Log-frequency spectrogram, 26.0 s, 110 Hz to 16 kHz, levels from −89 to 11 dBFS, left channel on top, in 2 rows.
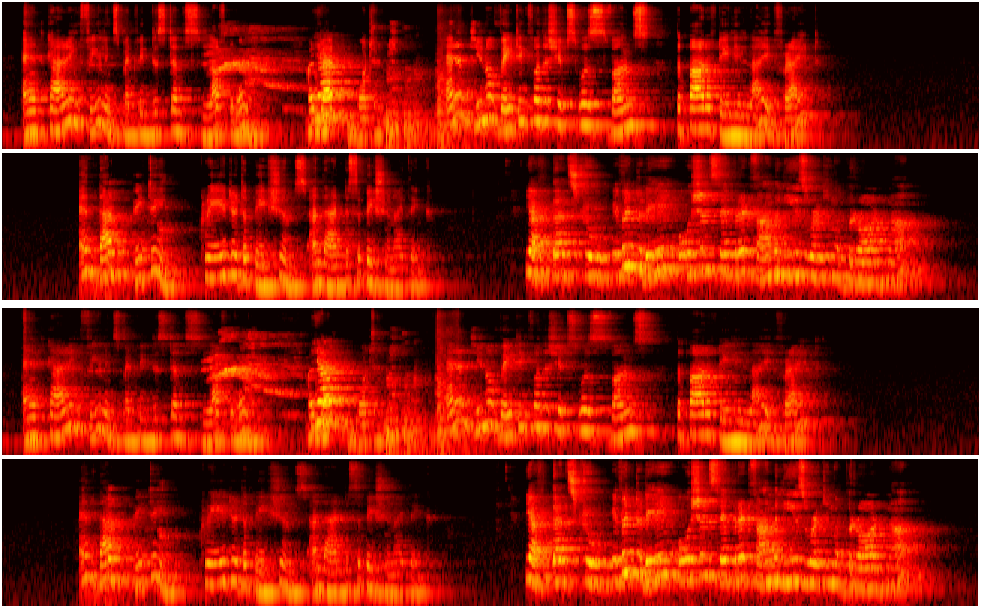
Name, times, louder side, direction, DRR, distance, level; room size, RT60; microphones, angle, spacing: voice 1, 0.3-3.4 4.1-5.2 5.9-8.7 9.0-10.8 14.1-18.7, left 4 dB, 65° left, 9 dB, 0.8 m, -32 dB
voice 2, 2.7-4.5 5.1-6.0 14.4-14.5 20.0-25.1, right 2 dB, 90° right, -1 dB, 3.3 m, -30 dB
17.0 x 12.0 x 2.6 m, 1.1 s
head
